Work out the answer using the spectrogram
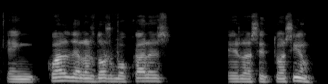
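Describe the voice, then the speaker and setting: A man's voice: mid-range voice, fairly even intonation, a little slow, a bit bright. A man teaching a grammar lesson to a class, repeating each example word and asking if everyone understood.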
